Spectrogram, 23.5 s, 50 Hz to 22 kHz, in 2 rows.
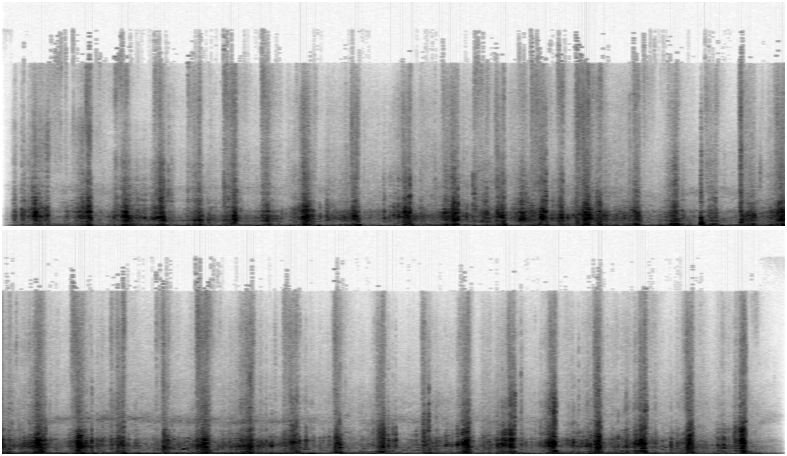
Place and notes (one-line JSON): {"title": "Croatia, Zrce, Kolan - sand on wood", "date": "2012-06-19 15:00:00", "latitude": "44.54", "longitude": "14.92", "altitude": "1", "timezone": "Europe/Zagreb"}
